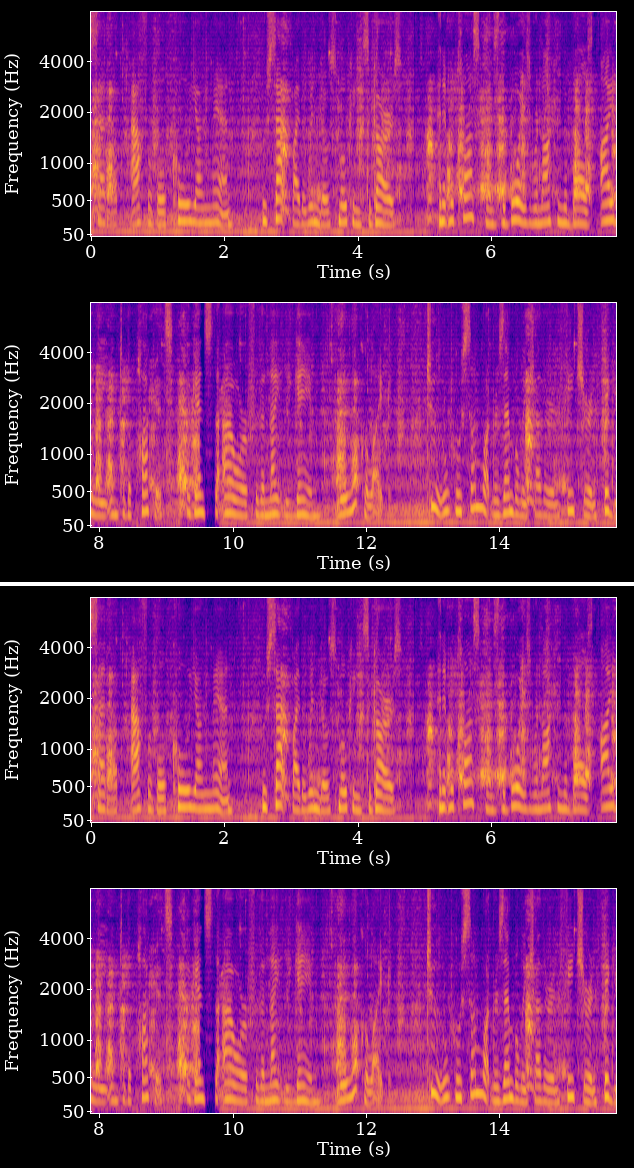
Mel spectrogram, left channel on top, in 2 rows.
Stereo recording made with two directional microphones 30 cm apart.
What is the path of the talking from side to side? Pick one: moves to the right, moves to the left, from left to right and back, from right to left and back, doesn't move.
from right to left and back.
